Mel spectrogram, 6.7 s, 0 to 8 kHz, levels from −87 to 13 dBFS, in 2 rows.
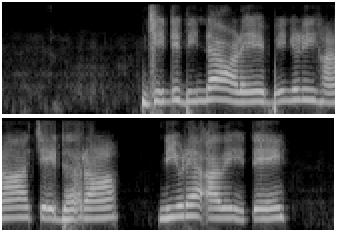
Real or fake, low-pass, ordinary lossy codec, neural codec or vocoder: fake; 7.2 kHz; AAC, 48 kbps; codec, 24 kHz, 0.9 kbps, WavTokenizer, small release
